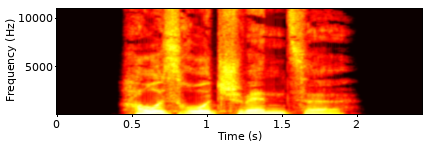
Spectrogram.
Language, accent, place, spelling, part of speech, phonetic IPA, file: German, Germany, Berlin, Hausrotschwänze, noun, [ˈhaʊ̯sʁoːtˌʃvɛnt͡sə], De-Hausrotschwänze.ogg
- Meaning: nominative/accusative/genitive plural of Hausrotschwanz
